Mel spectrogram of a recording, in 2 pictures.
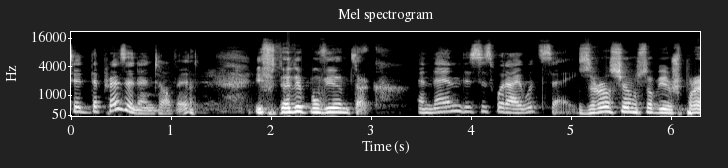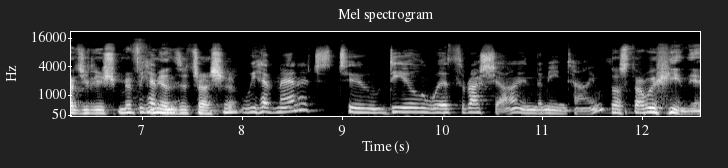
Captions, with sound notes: the president of it. [laughter] [foreign language] 0:41:44.7 S1: And then this is what I would say. [foreign language] 0:41:48.5 S1: We have managed to deal with Russia in the meantime. [foreign language]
